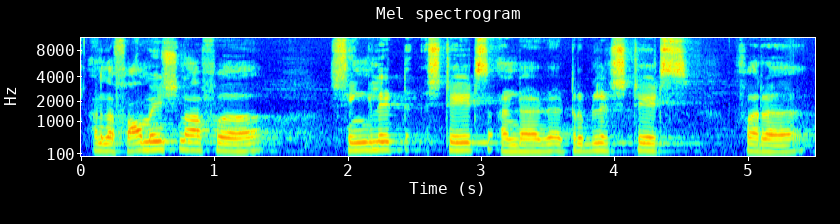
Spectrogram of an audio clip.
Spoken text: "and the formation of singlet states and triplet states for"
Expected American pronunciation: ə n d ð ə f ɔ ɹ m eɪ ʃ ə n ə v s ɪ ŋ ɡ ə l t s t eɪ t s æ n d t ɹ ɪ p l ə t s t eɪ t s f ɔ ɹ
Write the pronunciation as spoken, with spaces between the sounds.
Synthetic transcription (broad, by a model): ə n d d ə f ɔ ɹ m eɪ ʃ ə n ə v s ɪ ŋ ɡ l t s t eɪ t s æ n d t ɹ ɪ b l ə t s t eɪ t s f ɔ ɹ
